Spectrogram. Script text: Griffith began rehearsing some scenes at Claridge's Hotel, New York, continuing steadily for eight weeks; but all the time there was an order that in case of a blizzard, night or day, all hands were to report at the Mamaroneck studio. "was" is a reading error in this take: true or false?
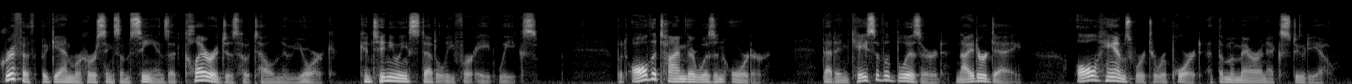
false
